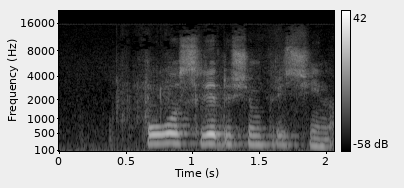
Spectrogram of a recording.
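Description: Paper rustles as a hand picks it up.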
